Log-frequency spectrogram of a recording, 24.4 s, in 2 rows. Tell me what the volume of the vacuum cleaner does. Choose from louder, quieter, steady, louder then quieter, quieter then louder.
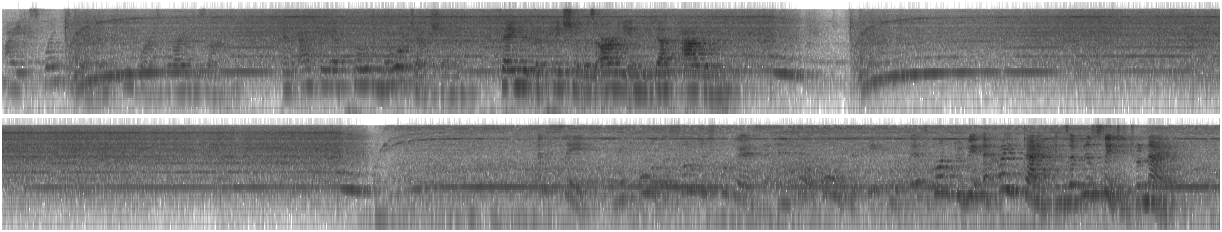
steady.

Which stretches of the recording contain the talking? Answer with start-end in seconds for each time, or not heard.
0.0-7.3, 17.5-24.3.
